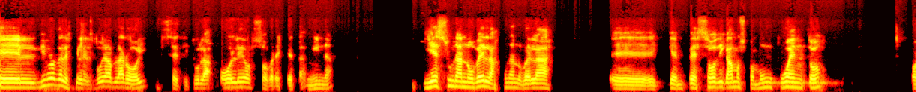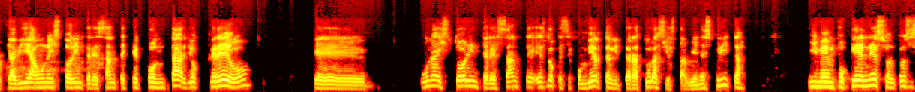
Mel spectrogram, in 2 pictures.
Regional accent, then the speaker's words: Mexico; soy un escritor mexicano

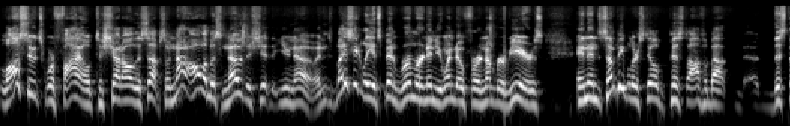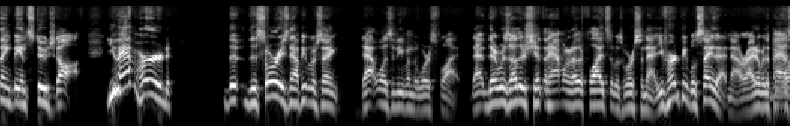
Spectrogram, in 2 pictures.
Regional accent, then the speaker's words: the Carolinas, United States; You and I, our entire lives growing up in the Carolinas, really, when we thought about wrestling

